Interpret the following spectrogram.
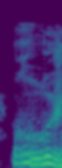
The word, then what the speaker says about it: rouge: And I remember having to go in front of the class and having to pronounce the R's, because they can't say rouge, for example, which is rouge or rien de rien.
